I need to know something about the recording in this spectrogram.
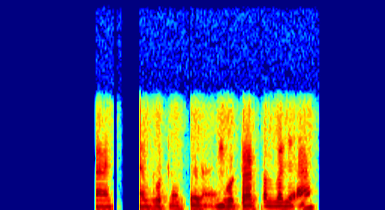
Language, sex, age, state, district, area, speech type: Santali, male, 18-30, West Bengal, Bankura, rural, conversation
